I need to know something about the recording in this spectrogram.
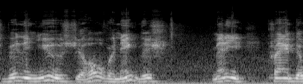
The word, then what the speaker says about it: Jehovah: you speak Hebrew it's Jehovah way it's not Yahweh there's three syllables they've already determined that so it's Yahweh but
